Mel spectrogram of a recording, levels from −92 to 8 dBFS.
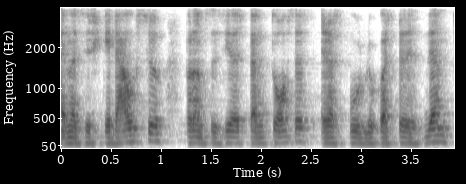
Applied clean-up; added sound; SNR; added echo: none; none; none; reverberation time 0.3 s.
